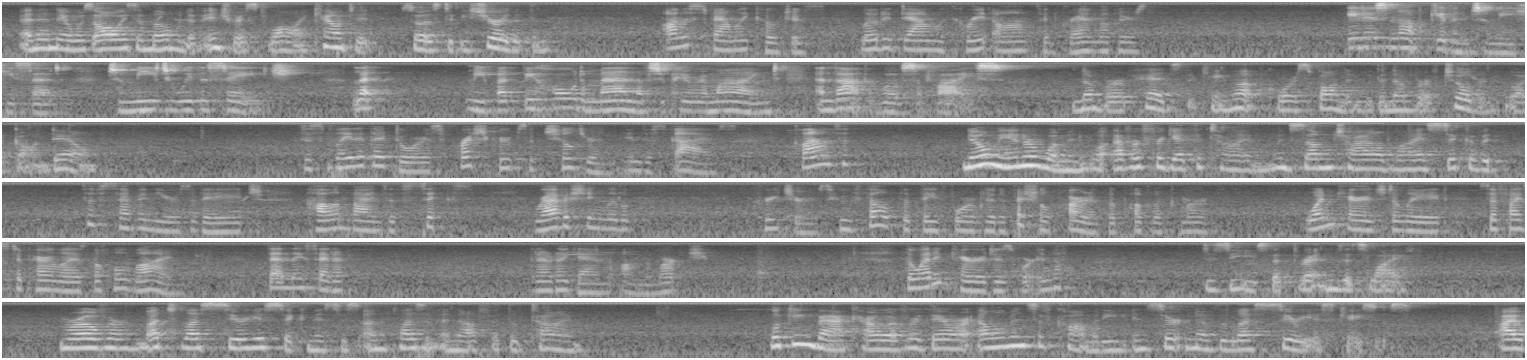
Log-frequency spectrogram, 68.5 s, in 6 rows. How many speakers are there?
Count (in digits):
3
